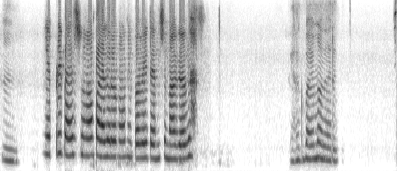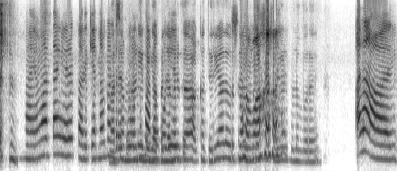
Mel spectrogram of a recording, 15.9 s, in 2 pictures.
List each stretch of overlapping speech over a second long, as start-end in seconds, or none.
10.2-11.6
